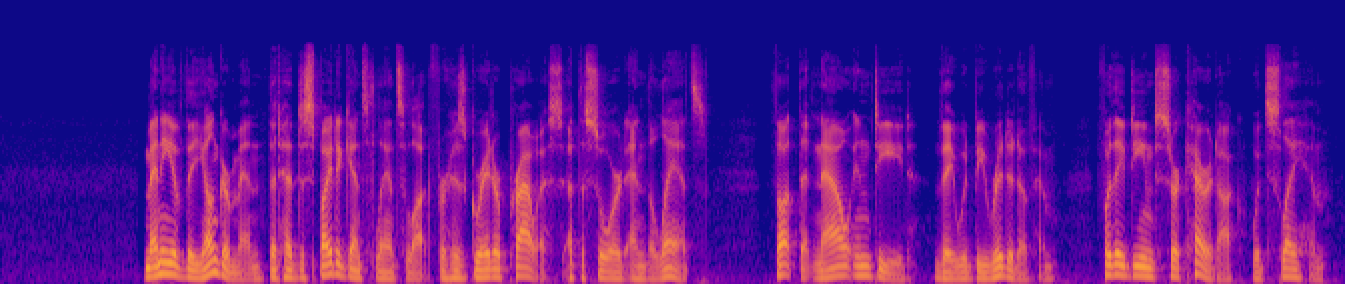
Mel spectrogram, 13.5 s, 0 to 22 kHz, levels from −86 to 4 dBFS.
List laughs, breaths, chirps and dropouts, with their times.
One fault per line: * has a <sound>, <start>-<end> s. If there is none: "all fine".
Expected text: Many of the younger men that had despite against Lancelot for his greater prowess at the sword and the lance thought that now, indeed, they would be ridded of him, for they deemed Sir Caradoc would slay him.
all fine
